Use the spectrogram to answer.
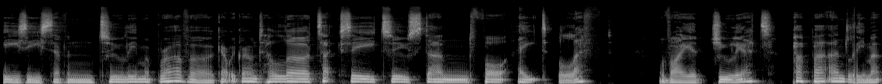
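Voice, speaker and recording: A man speaks very slowly in a northern English accent. His loudness stays very even. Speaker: streamer playing an air traffic controller. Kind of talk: simulated ATC radio calls mixed with casual stream chat. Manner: radio phraseology, crisp and formal on frequency.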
